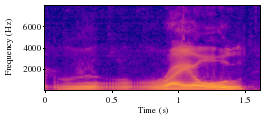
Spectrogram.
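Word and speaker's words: Raúl: Also, can you call you Raul? It's fine if you pronounce Rule, because that is common.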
